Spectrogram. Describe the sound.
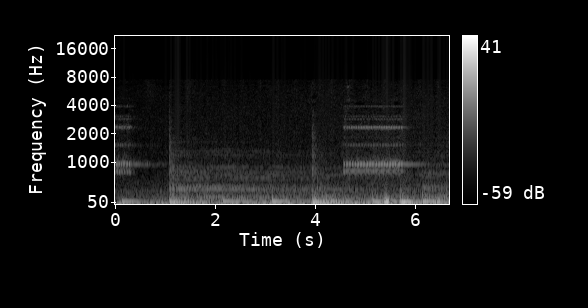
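An electronic telephone ring sounds in two steady, even-pitched bursts: a short one at the start and a longer one near the end, separated by a pause. A low background rumble runs underneath and a couple of sharp clicks fall in between.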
